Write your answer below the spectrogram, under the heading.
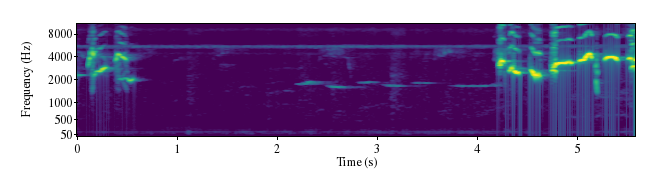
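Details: Oriental magpie-robin: brief whistled phrase, a quiet gap with faint distant chirps, then a lively string of rising and falling whistles and trills.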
